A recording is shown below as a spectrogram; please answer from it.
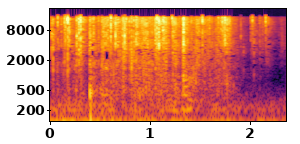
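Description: Plastic wrapping crinkling and crackling as shrink-wrapped letter boards are handled, fading out near the end.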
